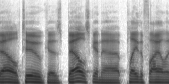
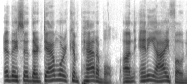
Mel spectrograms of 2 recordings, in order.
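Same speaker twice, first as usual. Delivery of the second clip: normal talking voice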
